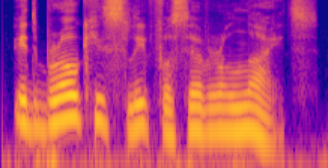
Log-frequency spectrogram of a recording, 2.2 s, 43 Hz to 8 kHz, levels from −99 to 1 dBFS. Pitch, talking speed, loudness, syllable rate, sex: 150 Hz, 190 wpm, -17 LUFS, 5.1 syllables/s, male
